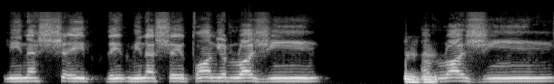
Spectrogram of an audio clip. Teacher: Because jim and sheen are neighbors in the first place. So when the person didn't give the jim its due, it came out watery and sounded like a sheen. · some people make their jim sound like a sheen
